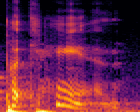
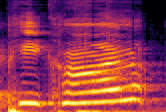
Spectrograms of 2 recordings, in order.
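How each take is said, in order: First: "pecan" as puh-KAN; short first syllable, flat A in "pecan"; pronunciation contrast. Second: "pecan" as PEE-kahn; long EE and open AH in "pecan"; pronunciation contrast. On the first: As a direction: say "pecan" to rhyme with "can". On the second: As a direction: say "pecan" to rhyme with "con". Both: Shown as a demonstration. Asks which pronunciation is used.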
